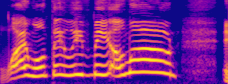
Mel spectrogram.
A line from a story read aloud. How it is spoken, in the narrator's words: he's just going crazy and he screams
